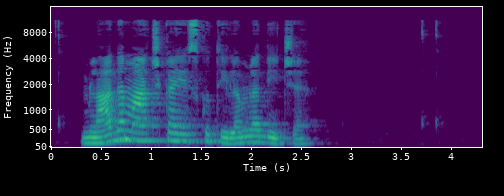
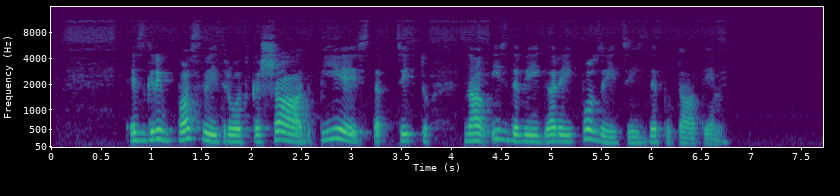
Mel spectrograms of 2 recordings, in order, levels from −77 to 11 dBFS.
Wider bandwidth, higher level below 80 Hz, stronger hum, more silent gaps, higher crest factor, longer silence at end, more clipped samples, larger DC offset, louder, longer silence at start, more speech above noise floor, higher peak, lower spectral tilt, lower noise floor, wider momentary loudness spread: about the same, 11.5 kHz vs 11.5 kHz; about the same, -68 dBFS vs -64 dBFS; neither; neither; about the same, 20 dB vs 18 dB; first, 1.7 s vs 0.95 s; neither; neither; about the same, -21 LUFS vs -21 LUFS; second, 0.3 s vs 0.8 s; first, 54 dB vs 43 dB; about the same, -4 dBFS vs -4 dBFS; second, -3.5 dB/octave vs -6.5 dB/octave; first, -76 dBFS vs -63 dBFS; about the same, 9 LU vs 11 LU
